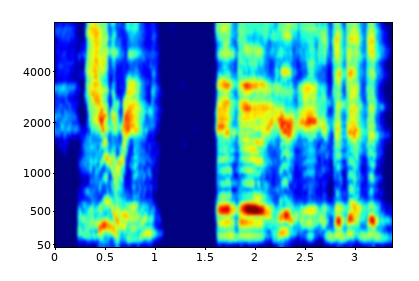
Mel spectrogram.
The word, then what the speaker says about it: Hurin: great hunt first off his his name is pronounced hurin h e w that sounds like some lawn talk i n hurin and uh here the the the definition is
